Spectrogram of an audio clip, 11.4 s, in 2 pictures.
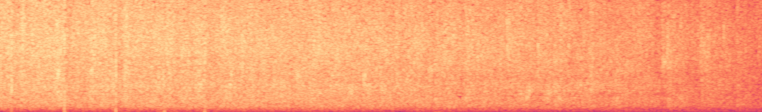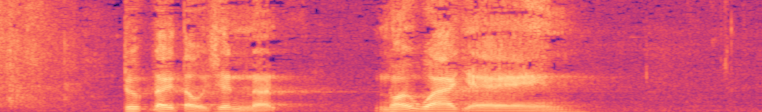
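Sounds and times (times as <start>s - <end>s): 
audience applause: 0.0s - 6.4s
speech: 6.7s - 10.1s.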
